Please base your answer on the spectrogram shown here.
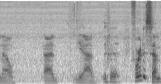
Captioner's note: giggles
